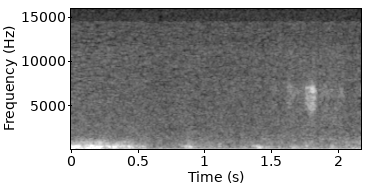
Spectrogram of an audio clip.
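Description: Near silence: a pause in a man's speech, with only faint room tone.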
